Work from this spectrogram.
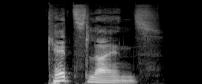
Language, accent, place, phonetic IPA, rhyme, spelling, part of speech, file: German, Germany, Berlin, [ˈkɛt͡slaɪ̯ns], -ɛt͡slaɪ̯ns, Kätzleins, noun, De-Kätzleins.ogg
- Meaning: genitive singular of Kätzlein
